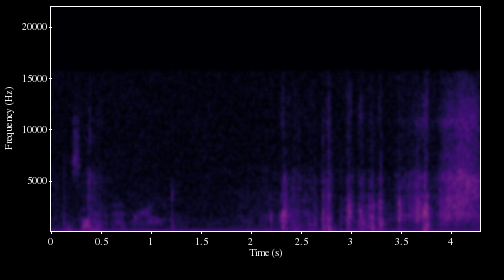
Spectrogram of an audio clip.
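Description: Faint rustling of paper and light clicks as hands handle a ring planner's pages and inserts, the clicks bunched in the second half. A brief faint murmur of voice near the start.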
